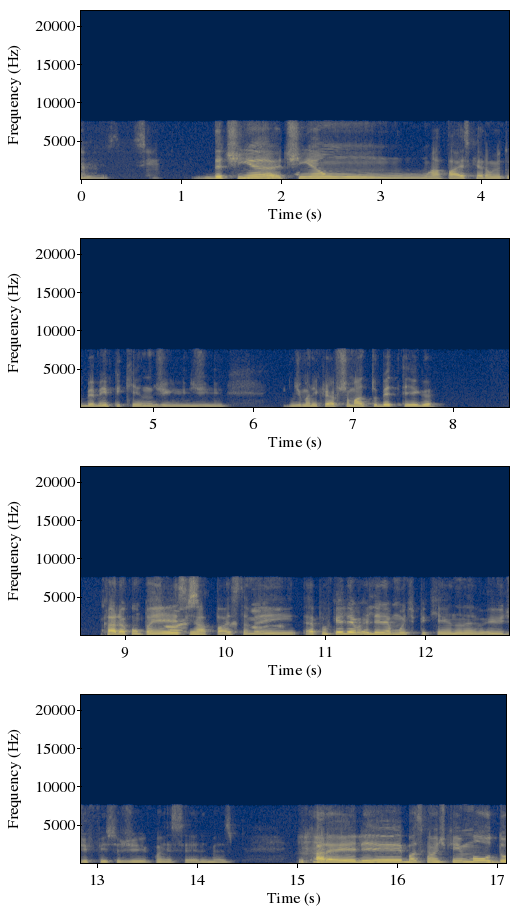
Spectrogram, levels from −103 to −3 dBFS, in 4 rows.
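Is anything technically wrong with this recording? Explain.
Yes. Speech suppressed in double talk occurs from 0.25 to 0.7 s and again from 9.29 to 10.58 s. The echo canceller likely mistook simultaneous far-end talk for echo and suppressed both, so the speech dips by about 20 dB, then about 25 dB, breaking up for roughly half a second and about a second.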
